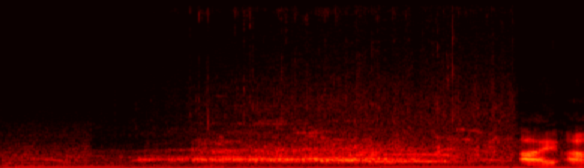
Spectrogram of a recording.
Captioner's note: audience cheering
